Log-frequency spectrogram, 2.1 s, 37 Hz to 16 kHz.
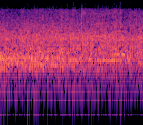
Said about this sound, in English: Became a father for the 4th time. Never as much applause on that part. Really no applause, right? Because after the 3rd kid, people stop congratulating you.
